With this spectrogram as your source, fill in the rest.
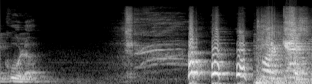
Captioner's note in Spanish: risas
